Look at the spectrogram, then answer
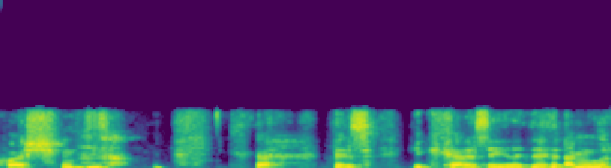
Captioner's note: laughing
